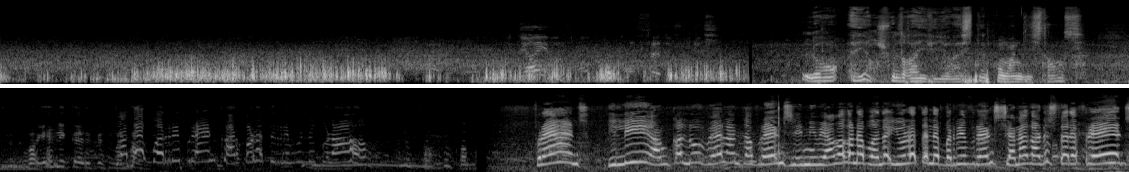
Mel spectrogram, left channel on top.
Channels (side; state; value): both; different; correlation -0.01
